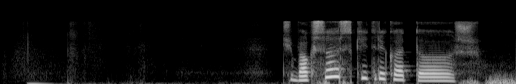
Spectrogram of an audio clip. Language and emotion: Russian, sad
